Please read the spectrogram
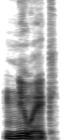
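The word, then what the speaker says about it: NUWC: Now newick. Pat pronounced the acronym for the Naval Undersea Warfare Center as Nuick says there's like a 7% chance of detection in fullcoms.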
